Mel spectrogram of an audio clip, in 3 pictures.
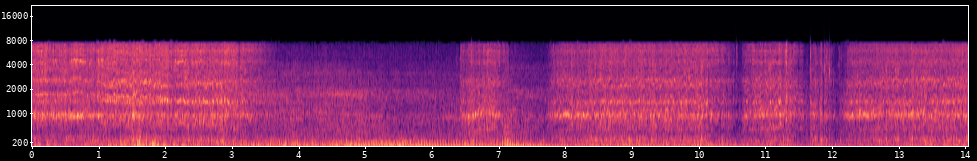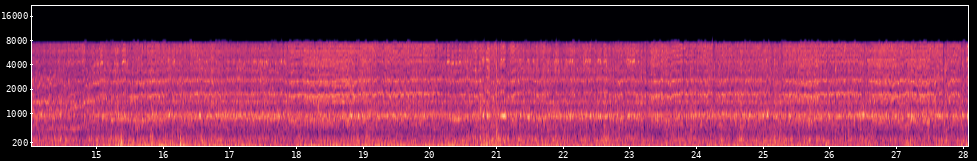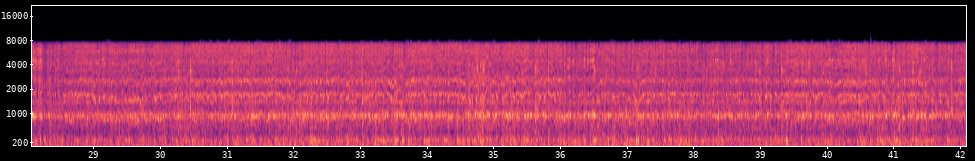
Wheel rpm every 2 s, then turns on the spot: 220, 100, 0, 30, 130, 80, 120, 190, 230, 220, 230, 230, 230, 230, 230, 230, 230, 230, 230, 230, 230.
2-4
